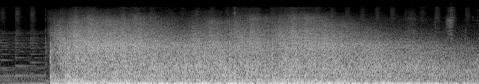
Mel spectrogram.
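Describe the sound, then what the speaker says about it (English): A rocket vehicle in a spaceflight video game explodes with a sudden loud blast that becomes a sustained, dense roaring rumble. "I still think it's going to explode"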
